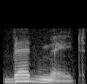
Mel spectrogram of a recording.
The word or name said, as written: bedmate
